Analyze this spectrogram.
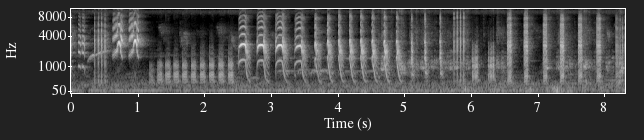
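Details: Rapid myna sequence used as a lure so other mynas reply: fast trains of repeated clicking notes, then loud looping upslurred whistles repeated several times a second, fading into sharp evenly spaced ticks.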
